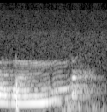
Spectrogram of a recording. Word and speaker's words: womb: we've got the womb the womb the B is silent um The Mystic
